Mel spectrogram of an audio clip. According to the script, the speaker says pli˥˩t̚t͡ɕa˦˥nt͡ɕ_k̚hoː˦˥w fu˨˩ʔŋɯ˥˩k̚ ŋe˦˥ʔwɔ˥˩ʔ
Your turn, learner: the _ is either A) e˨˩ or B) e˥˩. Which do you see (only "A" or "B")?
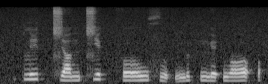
B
